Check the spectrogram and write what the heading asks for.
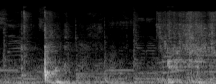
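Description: Background music with a paper fast-food drink cup being handled: a sharp knock about half a second in, then a short rushing noise near the end as the plastic lid and straw come off.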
